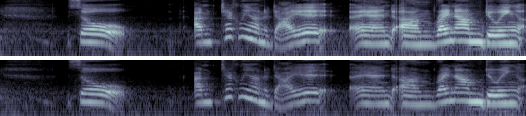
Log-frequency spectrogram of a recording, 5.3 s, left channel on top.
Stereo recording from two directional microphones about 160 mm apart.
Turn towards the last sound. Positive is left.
turn(degrees=45)  # may be behind; listen again after turning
